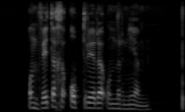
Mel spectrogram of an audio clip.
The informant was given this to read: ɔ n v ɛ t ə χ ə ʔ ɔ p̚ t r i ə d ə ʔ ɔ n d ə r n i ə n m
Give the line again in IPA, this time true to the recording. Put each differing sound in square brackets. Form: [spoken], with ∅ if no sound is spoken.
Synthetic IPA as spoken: ɔ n v ɛ t ə χ ə ʔ ɔ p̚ t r i ə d ə ʔ ɔ n d ə r n i ə [∅] m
